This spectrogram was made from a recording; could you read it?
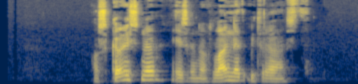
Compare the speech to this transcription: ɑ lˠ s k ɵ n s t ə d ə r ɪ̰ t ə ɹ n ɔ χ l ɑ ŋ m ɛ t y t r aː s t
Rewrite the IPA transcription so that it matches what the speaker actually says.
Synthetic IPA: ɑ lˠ s k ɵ n s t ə n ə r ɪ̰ s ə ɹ n ɔ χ l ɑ ŋ n ɛ t y t r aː s t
